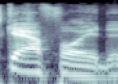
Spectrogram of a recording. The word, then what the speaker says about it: scaphoid: Well, I called him scaphoid. He called him scapular. So I don't know. I'm sorry. It is scaphoid.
